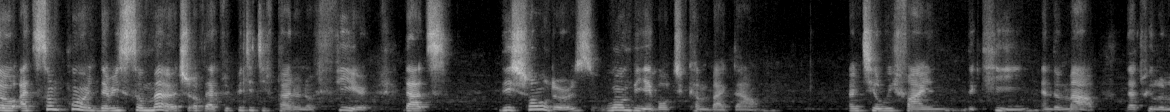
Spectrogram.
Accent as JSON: {"language": "English", "country": "France", "tie": "born there", "also_born_or_lived": "California / New Zealand / Hawaii / British Columbia", "accent": "French", "second_language": "English", "moved": "yes", "said": "you must have recognized a French accent. Yes, I was born in France and I lived in California, in New Zealand, in Hawaii, in British Columbia, in Indonesia"}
